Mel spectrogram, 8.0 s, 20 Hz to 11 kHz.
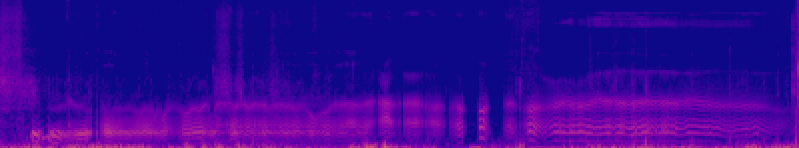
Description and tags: Hiroshima TM TE02 Top of Mt Tenjo
Hiroshima, Mt-Tenjo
